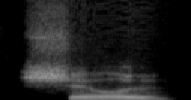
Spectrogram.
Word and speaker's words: Sheol: Su pronunciación es Sheol.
